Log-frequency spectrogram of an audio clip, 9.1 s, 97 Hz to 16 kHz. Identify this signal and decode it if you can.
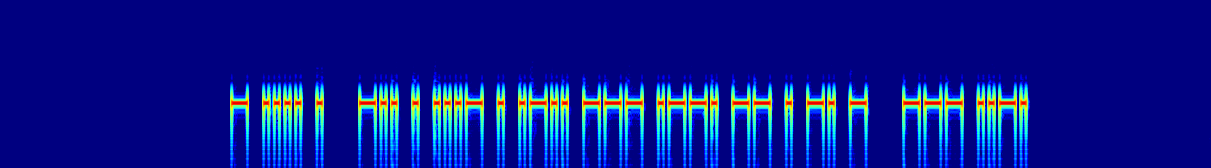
Morse code, heard as a keyed tone, about 30 wpm, 700 Hz. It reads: THE DEVELOPMENT OF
